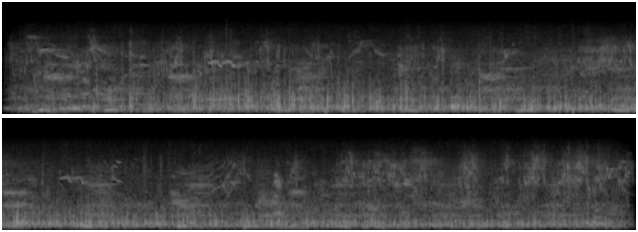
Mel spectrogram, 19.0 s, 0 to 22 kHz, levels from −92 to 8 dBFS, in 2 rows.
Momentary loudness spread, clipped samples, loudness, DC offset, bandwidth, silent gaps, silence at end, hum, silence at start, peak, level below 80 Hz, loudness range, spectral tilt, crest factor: 4 LU; under 0.1%; -42 LUFS; under 0.1%; 15 kHz; none; 0 s; none; 0.05 s; -22 dBFS; -80 dBFS; 3 LU; -5.5 dB/octave; 20 dB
